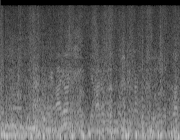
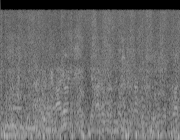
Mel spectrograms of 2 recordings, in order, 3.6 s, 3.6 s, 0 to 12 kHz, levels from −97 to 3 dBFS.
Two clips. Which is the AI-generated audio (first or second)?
second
